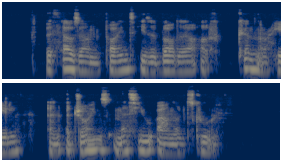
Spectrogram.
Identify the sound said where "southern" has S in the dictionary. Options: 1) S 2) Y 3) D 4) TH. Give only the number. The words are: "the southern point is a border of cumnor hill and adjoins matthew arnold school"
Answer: 4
